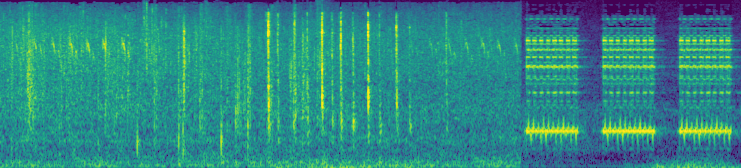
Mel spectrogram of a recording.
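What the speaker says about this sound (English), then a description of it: "Oh, it's a phone." A phone rings in the video game Final Fantasy VII Rebirth: three crisp, evenly spaced electronic ring bursts cut in after a stretch of footsteps and clattering gameplay noise.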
